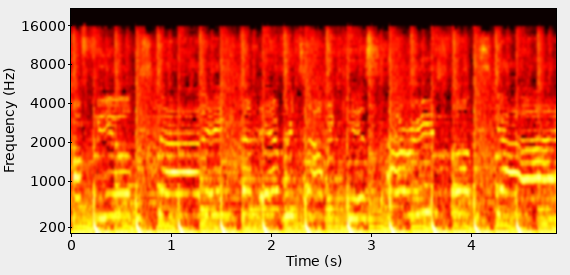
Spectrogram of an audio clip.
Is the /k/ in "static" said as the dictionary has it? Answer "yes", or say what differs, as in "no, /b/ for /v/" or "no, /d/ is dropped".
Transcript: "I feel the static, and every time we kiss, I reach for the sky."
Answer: no, /k/ is dropped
